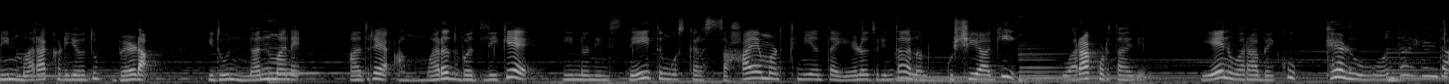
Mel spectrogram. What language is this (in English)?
Kannada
